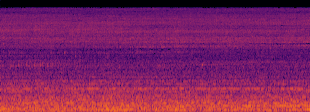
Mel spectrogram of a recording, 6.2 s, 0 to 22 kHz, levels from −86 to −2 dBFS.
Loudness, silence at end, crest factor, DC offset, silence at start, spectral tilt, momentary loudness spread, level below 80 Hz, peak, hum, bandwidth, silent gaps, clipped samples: -30 LUFS; 0 s; 12 dB; under 0.1%; 0 s; -4 dB/octave; 1 LU; -42 dBFS; -18 dBFS; none; 16.5 kHz; none; under 0.1%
